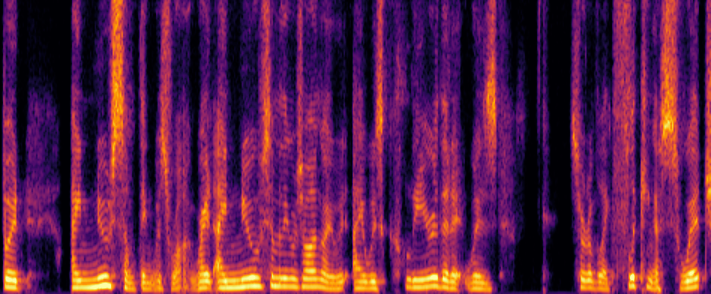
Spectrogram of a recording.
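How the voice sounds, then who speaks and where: A woman speaks in a normal speaking voice at medium pitch. Her pace is moderate and her intonation fairly even. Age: 40s. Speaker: functional medicine gynecologist. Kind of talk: interview.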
